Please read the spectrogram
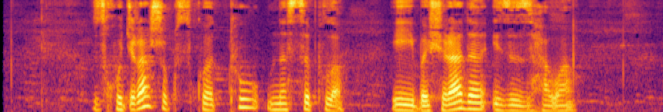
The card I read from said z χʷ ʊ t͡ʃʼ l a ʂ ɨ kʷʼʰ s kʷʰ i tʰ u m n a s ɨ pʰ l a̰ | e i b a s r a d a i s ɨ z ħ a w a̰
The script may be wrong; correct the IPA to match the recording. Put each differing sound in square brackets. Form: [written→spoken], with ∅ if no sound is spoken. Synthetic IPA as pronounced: z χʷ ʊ t͡ʃʼ [l→r] a ʂ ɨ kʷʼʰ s kʷʰ [i→a] tʰ u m n a s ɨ pʰ l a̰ | e [i→j] b a [s→ʃ] r a d a i [s→z] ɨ z ħ a w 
